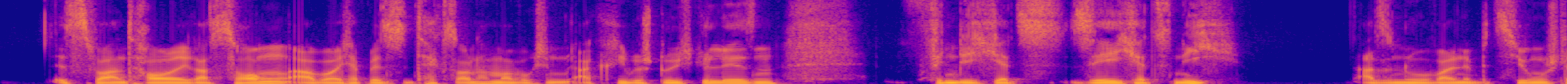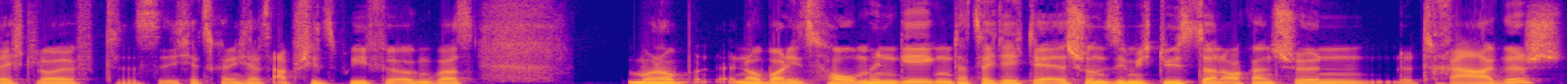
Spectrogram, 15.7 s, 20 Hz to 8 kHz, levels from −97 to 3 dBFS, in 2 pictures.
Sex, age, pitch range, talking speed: male, 30-49, 95-120 Hz, 210 wpm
